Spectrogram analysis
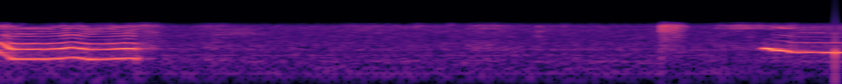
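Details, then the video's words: Pet dog "talking" indoors: a steady, slightly wavering whine lasting under a second, then a quiet pause with a faint click, and a second falling whine starting near the end. "Talking dog."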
